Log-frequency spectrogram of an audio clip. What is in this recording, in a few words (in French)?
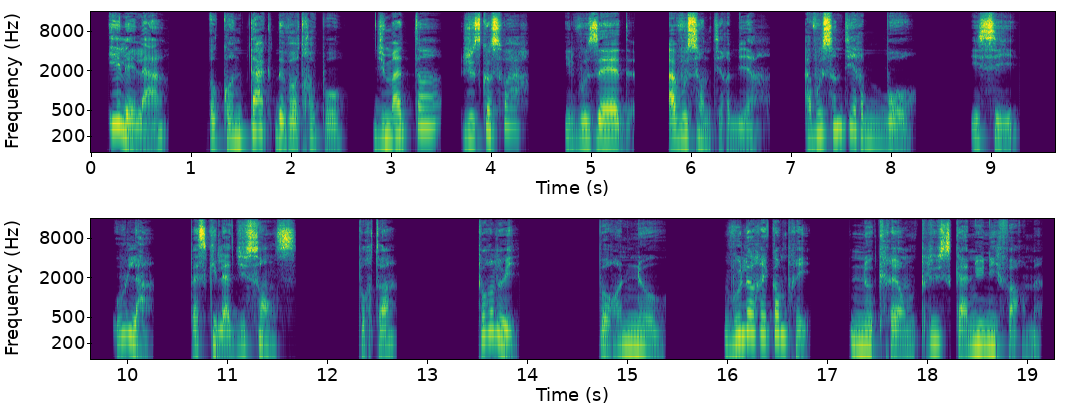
Pub Marque de vêtements pro design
